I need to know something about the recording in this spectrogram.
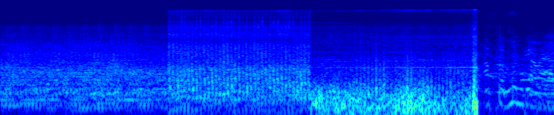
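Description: Helicopter noise: from about two and a half seconds in, a fast rotor chop over a steady hiss, then a deeper, heavier rotor sound from about the middle that cuts off abruptly near the end. Before that there is only a low steady outdoor hiss.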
